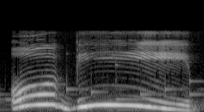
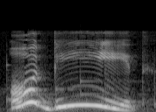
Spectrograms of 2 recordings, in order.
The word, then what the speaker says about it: обід: і д давайте покличемо обід наголос падає на голосний звук і він є наголошеним обід А якщо наголос упаде на звук о обід то мить обід перетвориться на обід від колеса обід обід книга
